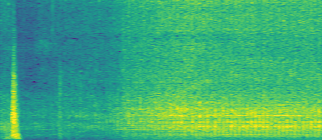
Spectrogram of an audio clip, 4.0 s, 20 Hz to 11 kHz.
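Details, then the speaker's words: 2012 Toyota Camry 2.5 V, 2AR-FE engine, 167,000 km, just after start, AC on, shifting neutral to R: coarse diesel-like clatter about four times a second, loudest at oil pan, reduced in neutral; worn loose balancer shaft, apparently never replaced. "R kalau Netral suaranya berkurang nah ini indikasinya dari balanerap tadi kita sudah analisa guys bunyi yang paling kencang itu adanya di area panci oli mesin sini nih"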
